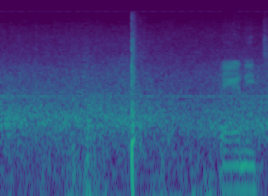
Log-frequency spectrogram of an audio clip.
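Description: A pitched baseball smacks into a catcher's mitt.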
